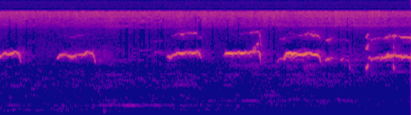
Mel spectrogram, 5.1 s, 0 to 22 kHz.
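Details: Nestling common kestrels, four of them, fed by the female in Tiszanagyfalu, Hungary, 14 July 2023: thin, whistled whining calls, each slurring up then dropping, repeated about every half second to second, growing louder and more overlapped.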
